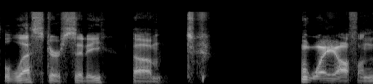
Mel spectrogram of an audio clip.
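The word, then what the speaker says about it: Leicester: I did research um two things um it's pronounced Lester city um way off on that spelled l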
